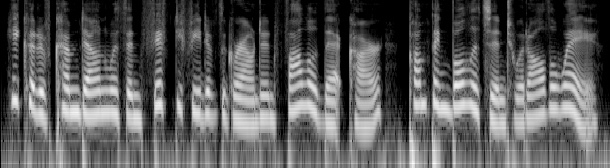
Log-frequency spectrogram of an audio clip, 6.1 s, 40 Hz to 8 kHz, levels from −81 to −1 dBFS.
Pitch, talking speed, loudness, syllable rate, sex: 220 Hz, 215 wpm, -18 LUFS, 5.1 syllables/s, female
